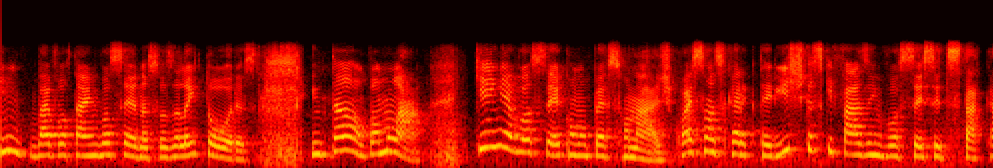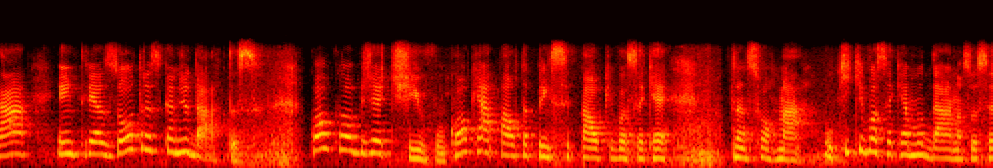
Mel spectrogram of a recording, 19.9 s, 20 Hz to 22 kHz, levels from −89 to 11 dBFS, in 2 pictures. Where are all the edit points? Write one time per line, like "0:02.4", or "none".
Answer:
0:14.4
